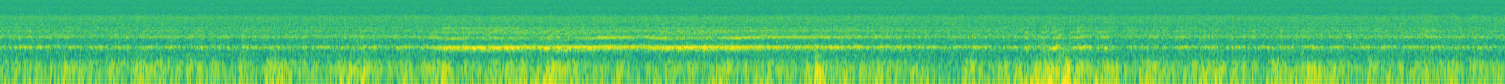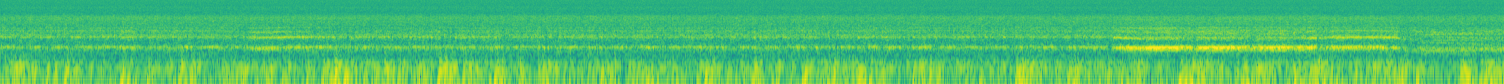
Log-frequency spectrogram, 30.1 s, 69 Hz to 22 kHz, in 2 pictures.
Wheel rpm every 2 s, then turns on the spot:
230, 230, 210, 220, 230, 230, 230, 230, 230, 230, 230, 230, 230, 210, 200.
none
